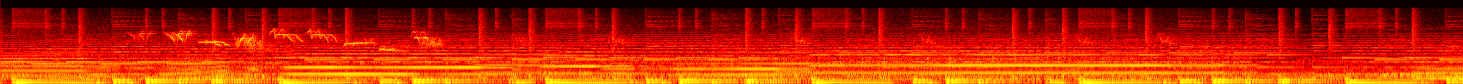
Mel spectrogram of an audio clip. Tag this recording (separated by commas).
Music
